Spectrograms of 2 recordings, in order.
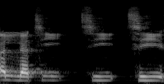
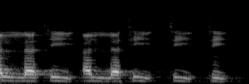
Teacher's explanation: يأتي بالتاء مهموسة بدون رائحة السين · Shown in: second take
